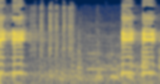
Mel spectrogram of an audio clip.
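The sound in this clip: Car horn honking from a vehicle in the oncoming lane, sounding as a few short, bright toots grouped in two loud bursts with quieter tones between them and talk underneath.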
